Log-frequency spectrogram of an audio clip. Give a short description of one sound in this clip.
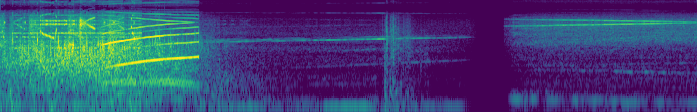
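A low electronic hum of game music plays.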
